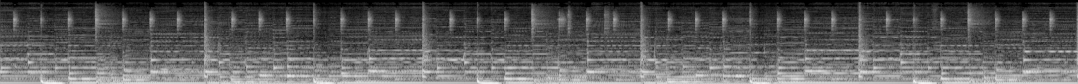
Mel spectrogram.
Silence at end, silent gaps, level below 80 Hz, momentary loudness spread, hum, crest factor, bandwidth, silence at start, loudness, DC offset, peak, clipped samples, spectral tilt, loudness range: 0 s; none; -12 dBFS; 3 LU; none; 10 dB; 19 kHz; 0 s; -12 LUFS; under 0.1%; 0 dBFS; under 0.1%; -5.5 dB/octave; 1 LU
